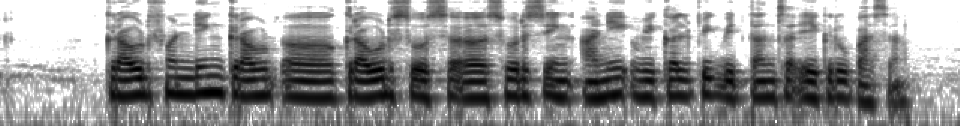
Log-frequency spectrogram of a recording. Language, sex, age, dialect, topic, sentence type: Marathi, female, 18-24, Southern Konkan, banking, statement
